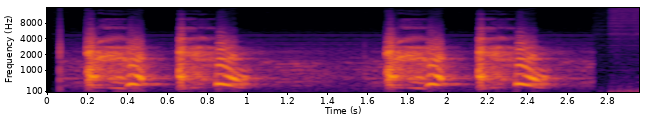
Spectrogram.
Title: Do you cough - Walpiri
